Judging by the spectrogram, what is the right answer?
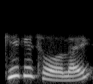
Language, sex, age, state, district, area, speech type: Nepali, female, 45-60, West Bengal, Jalpaiguri, urban, conversation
